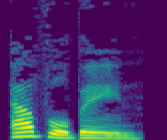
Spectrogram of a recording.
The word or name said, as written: avalbane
